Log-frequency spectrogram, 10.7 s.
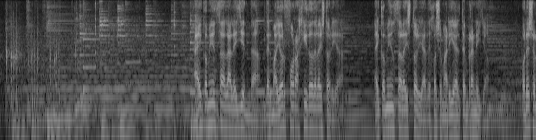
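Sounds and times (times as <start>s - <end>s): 
horse hooves galloping: 0.0s - 3.6s
steady sustained musical backing: 0.0s - 10.7s
speech: 3.9s - 10.7s.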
